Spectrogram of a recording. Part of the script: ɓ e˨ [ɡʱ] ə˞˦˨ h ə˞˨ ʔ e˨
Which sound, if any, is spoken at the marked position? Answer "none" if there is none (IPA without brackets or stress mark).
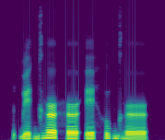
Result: ɡʱ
